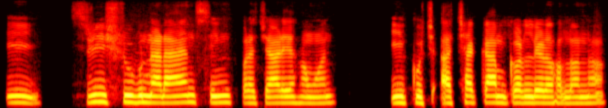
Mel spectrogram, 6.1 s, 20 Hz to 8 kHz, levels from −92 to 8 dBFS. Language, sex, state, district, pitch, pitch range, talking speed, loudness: Bhojpuri, male, Bihar, Saran, 175 Hz, 170-180 Hz, 140 wpm, -17 LUFS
